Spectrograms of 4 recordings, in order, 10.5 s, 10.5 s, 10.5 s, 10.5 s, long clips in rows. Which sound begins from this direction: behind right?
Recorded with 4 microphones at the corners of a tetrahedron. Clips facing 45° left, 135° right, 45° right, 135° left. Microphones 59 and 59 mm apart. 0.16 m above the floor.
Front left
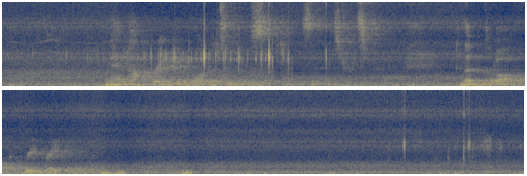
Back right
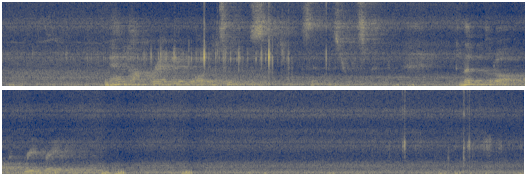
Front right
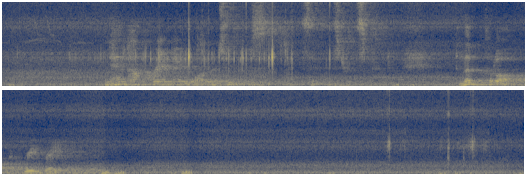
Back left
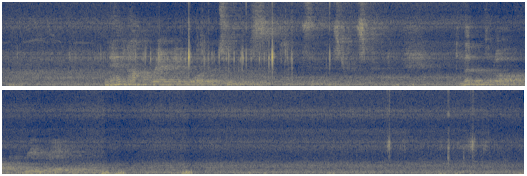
A man speaking, at 1.0 s.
